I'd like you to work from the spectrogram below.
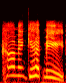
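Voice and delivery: high, drawn-out singsong dare; playful taunt. Retold or imitated. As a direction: imitate a cocky guy calling out to a ghost. Ron jumps on bed, taunting ghost.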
